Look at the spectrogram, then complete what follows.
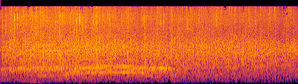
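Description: An audience applauds steadily, a dense wash of many hands clapping at an even, fairly loud level throughout, with faint cheering tones mixed in early and the clapping tapering slightly at the end.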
